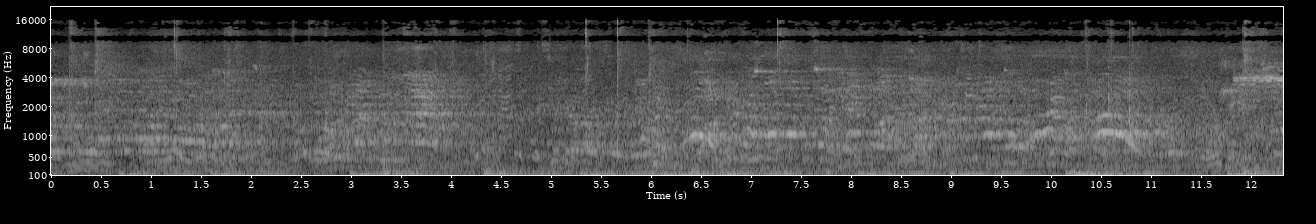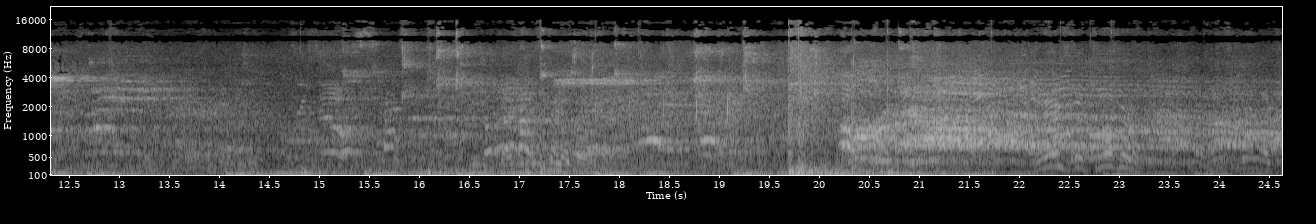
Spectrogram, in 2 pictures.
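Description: Many young men and women chatter and call out throughout a large echoing hall.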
